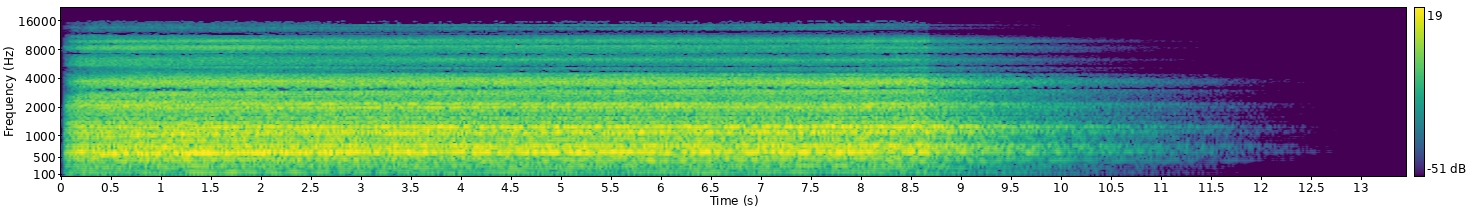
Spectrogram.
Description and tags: choir multicdrk 001
A multiple recording of my voice singing something like "aaaaaah" on which I added some reverb.
reverb, voice, male, choir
